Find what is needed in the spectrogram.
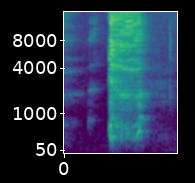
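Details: A single short, harsh cough from a young child who has a cough and cold, during an alphabet lesson in a quiet room with faint background sounds.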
